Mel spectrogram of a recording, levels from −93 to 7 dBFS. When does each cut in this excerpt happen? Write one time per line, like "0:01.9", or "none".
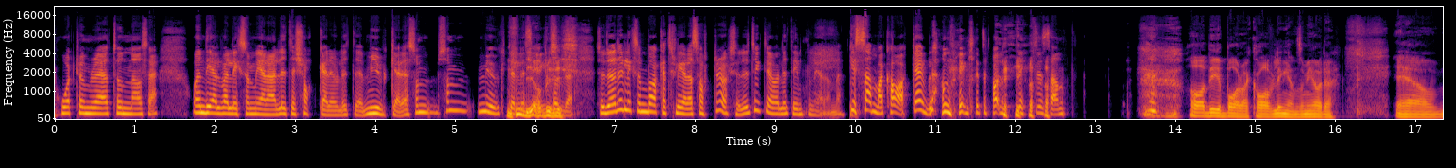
0:09.9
